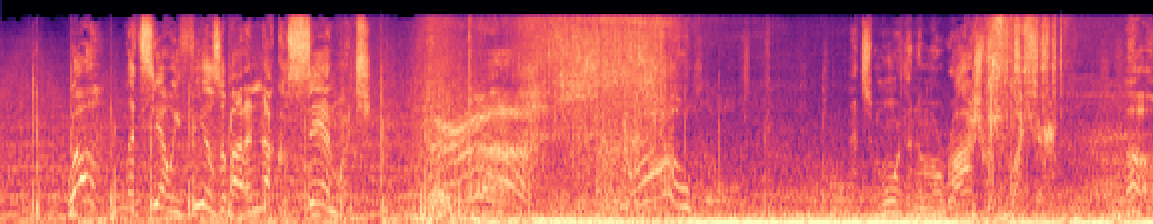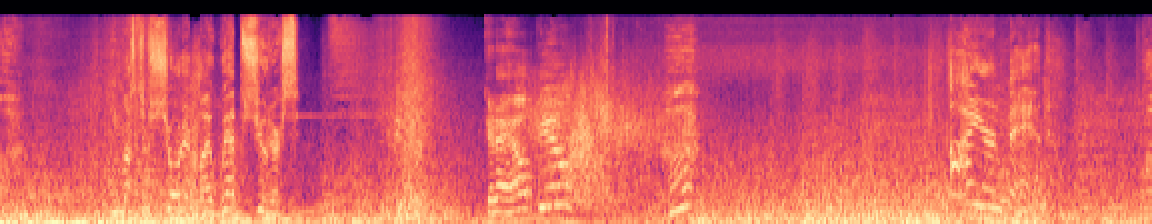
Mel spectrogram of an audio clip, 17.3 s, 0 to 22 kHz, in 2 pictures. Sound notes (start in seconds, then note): 4.1 sparks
